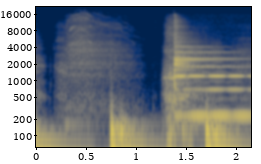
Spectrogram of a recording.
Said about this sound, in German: Der nächste Glockenschlag ist der zwölfte und der letzte.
